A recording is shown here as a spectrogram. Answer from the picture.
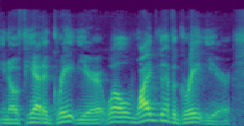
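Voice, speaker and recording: American accent on a man's voice. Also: quiet background. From New York. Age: 30s. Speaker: online entrepreneur and business vlogger. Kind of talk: casual vlog advice talk. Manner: conversational, filler-heavy.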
